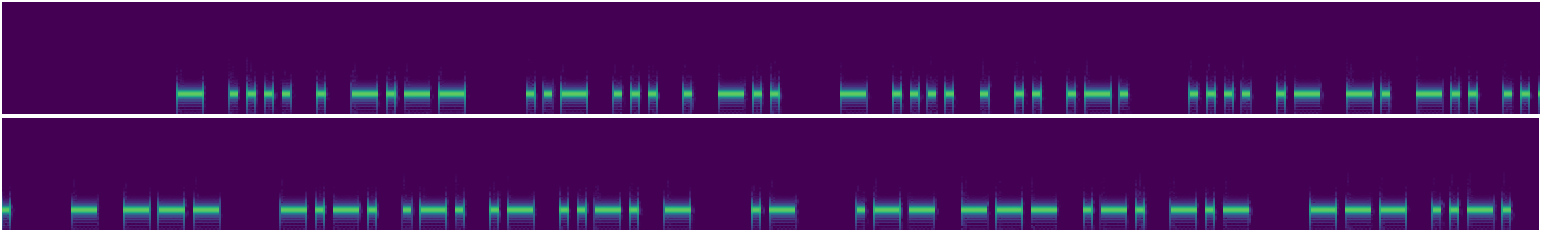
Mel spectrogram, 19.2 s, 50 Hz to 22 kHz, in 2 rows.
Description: Morse code, heard as a keyed tone, about 22 wpm, 700 Hz. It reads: THEY USED THEIR HANDS TO CRAFT A WORK OF
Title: Sentences from Top 1000 Words - Review Part 6 - 22wpm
